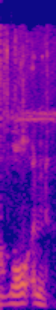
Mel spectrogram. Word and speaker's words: Bolton: So, or Bolton. Bolton. That was a good one. That was a good one. Bolton. The only place where they pronounced an O was a U.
